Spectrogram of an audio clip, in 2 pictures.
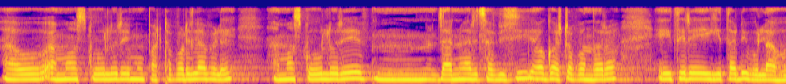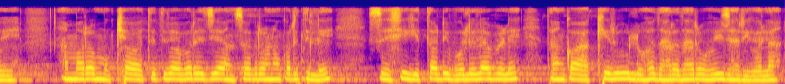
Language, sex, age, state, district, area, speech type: Odia, female, 30-45, Odisha, Dhenkanal, rural, spontaneous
